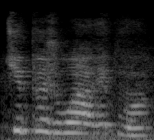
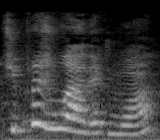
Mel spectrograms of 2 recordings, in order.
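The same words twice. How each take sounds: First: The voice falls at the end. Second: The voice rises at the end.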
